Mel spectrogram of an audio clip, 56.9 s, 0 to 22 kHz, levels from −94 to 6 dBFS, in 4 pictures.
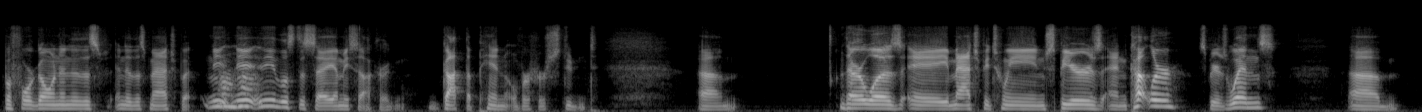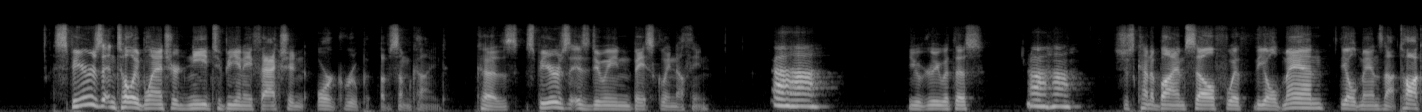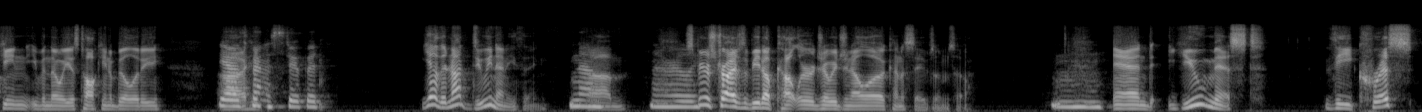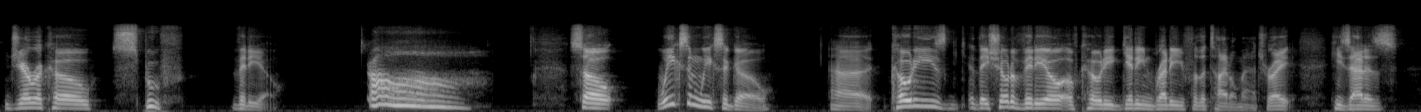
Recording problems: garbled, watery; slightly; nothing above 8 kHz

